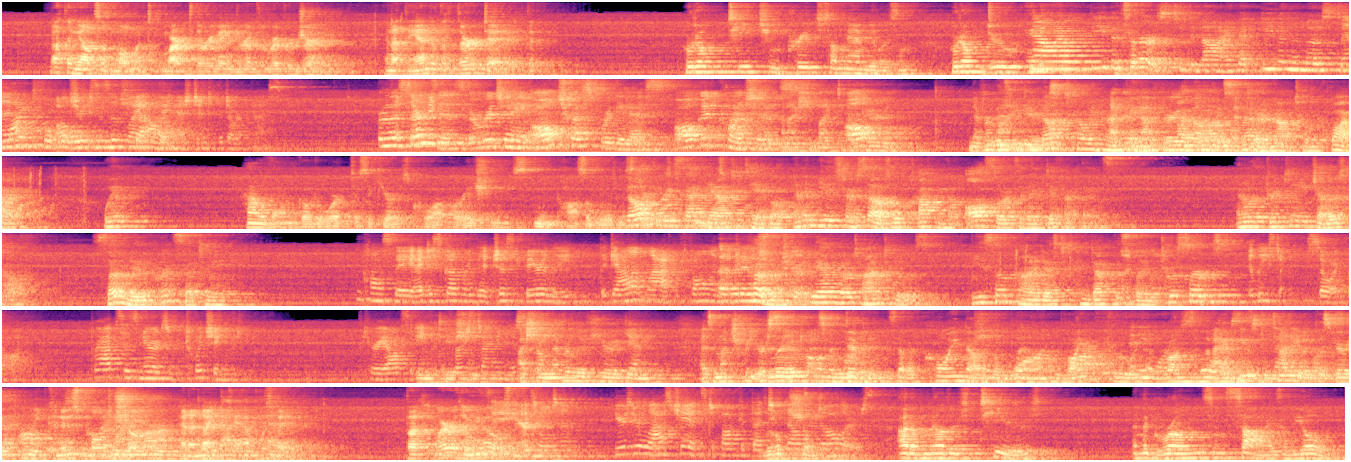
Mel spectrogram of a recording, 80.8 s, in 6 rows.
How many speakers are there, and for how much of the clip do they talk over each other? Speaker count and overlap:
eight, about 29%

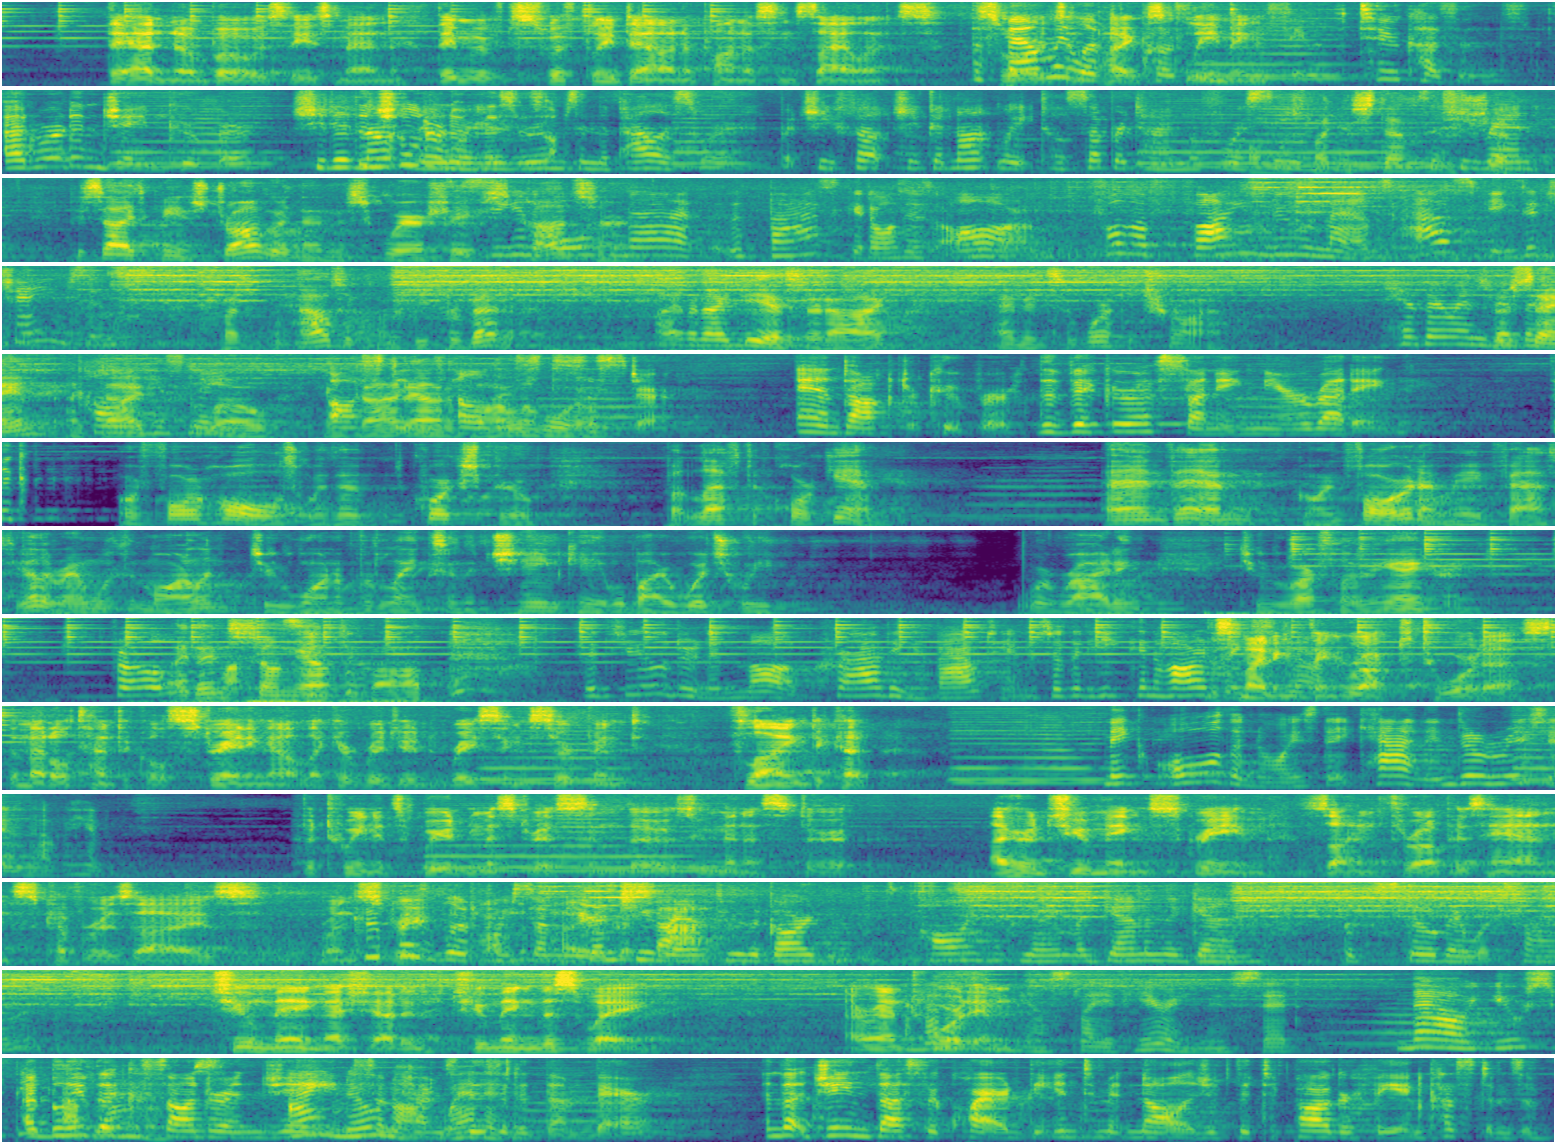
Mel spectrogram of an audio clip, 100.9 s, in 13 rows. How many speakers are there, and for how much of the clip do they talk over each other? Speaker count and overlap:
five, about 17%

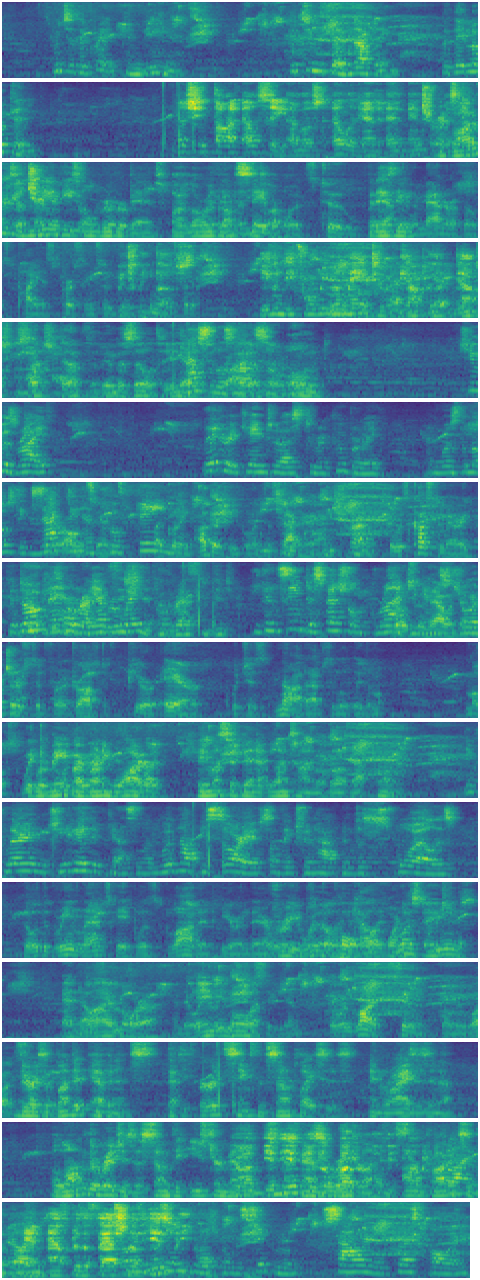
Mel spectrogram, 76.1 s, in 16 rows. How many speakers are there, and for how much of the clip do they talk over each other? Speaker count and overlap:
seven, about 33%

